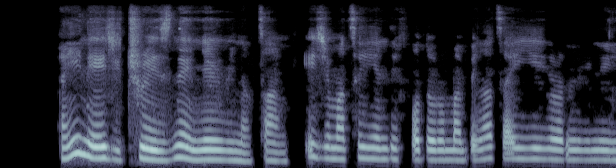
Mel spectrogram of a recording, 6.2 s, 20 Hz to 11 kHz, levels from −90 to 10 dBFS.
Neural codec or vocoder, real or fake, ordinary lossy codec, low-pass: none; real; none; 9.9 kHz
